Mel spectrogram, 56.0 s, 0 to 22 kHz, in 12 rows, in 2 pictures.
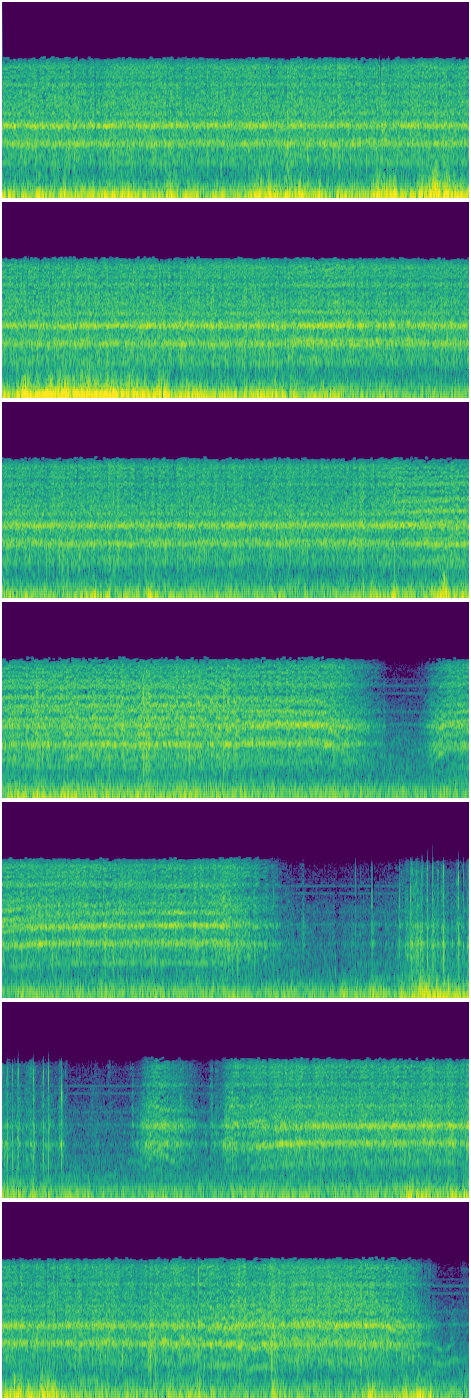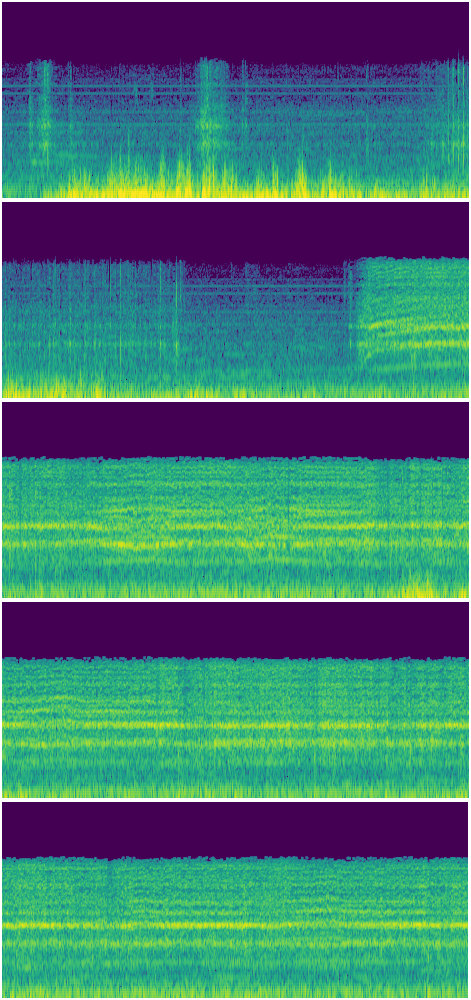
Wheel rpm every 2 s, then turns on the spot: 160, 160, 160, 160, 160, 160, 160, 160, 110, 110, 90, 20, 40, 160, 160, 160, 10, 0, 10, 10, 60, 160, 160, 160, 160, 160, 160, 160.
22-24 36-40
